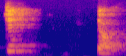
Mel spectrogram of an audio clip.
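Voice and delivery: "Jit, do" with a short break between syllables; split double consonant. Shown as a demonstration. Teacher showing the tongue on the palate, split syllables. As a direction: pause after "Jit" before "do". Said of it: "you don't hear the first D".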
